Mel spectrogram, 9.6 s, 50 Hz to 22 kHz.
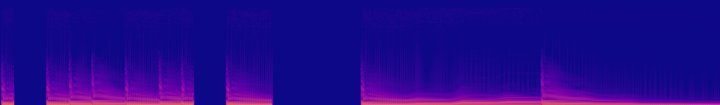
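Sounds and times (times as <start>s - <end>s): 
dry fretless bass: 0.0s - 3.7s, 4.8s - 9.6s.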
